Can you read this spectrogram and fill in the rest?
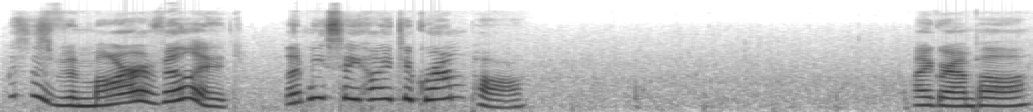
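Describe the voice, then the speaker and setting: High-pitched woman voicing game dialogue. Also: sing-song, moderate pace. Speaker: amateur voice actor. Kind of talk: character dubbing of game dialogue.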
